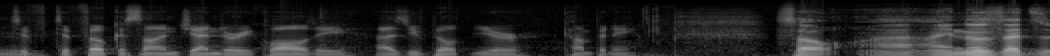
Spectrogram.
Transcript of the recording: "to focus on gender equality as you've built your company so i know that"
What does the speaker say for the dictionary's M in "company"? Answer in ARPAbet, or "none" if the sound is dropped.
M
